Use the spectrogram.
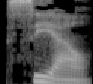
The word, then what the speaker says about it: CIGALE: The name CIGALE, French pronunciation, CIAL, which is French for cicada, originates from the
